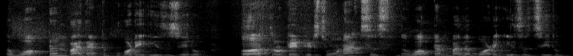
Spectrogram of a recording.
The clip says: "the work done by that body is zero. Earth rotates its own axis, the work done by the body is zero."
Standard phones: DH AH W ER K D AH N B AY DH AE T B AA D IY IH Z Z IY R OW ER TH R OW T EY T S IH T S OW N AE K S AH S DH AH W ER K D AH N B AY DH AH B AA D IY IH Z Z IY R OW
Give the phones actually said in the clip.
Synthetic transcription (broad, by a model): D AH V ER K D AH N B AY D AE T B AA D IY IH Z Z IY R OW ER T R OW T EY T IH T S OW N AE K S AH S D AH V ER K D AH N B AY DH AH B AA D IY IH Z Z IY R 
